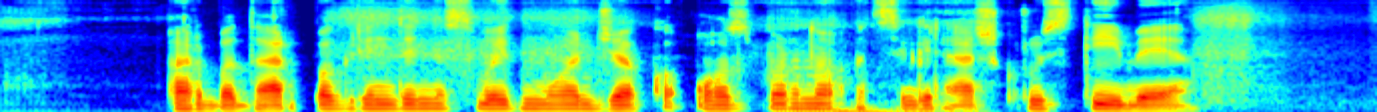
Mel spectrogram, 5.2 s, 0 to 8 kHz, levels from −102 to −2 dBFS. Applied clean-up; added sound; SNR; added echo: neural mask model RNNoise.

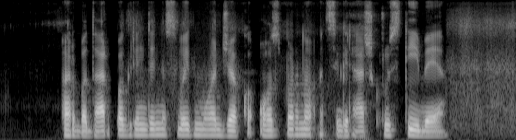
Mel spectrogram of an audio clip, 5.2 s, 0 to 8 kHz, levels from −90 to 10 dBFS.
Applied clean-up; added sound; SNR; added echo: neural separator model SepFormer DNS4.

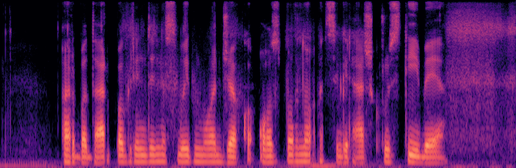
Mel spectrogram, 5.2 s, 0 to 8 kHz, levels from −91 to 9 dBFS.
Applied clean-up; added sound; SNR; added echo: neural diffusion model UNIVERSE++.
